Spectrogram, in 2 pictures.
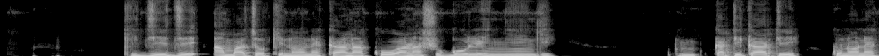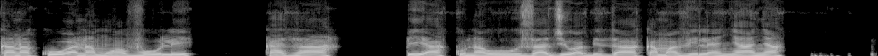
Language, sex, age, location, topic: Swahili, male, 18-24, Nairobi, finance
